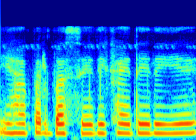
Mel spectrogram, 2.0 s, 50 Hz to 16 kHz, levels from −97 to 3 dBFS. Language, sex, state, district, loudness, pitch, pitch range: Hindi, female, Uttar Pradesh, Hamirpur, -19 LUFS, 235 Hz, 230-240 Hz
